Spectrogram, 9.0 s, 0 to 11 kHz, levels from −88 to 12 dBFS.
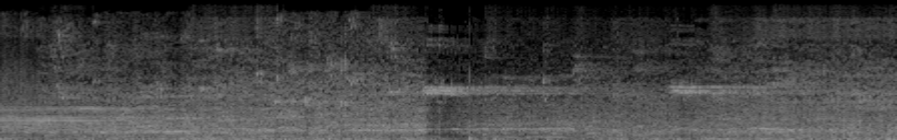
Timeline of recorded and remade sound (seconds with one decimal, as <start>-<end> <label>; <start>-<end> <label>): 0.0-7.9 recorded; 7.9-9.0 remade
